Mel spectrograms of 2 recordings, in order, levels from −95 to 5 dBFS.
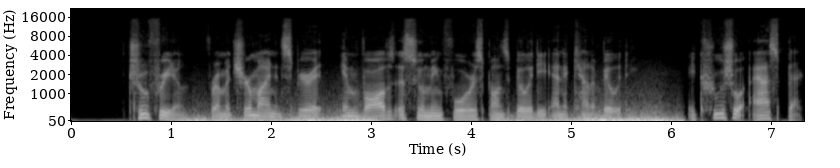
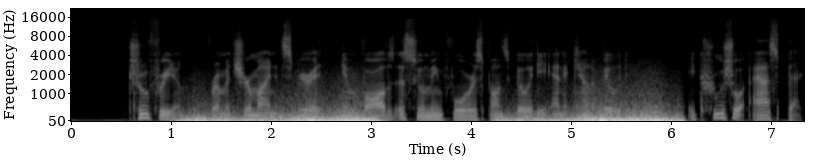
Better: first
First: wind noise on the microphone; occasional gusts; from 1 to 3 s and from 4 to 6 s; 10 dB below the speech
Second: wind noise on the microphone; heavy; from 1 to 3 s and from 4 to 6 s; 2 dB above the speech

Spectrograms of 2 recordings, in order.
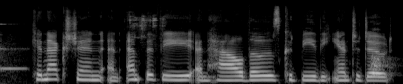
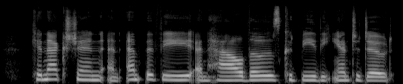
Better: second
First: doorbell; faint; at the start; peak 15 dB below the speech // jangling keys; faint; at 1.5 s; peak 10 dB below the speech // dog barking; very faint; at 3.5 s; peak 9 dB below the speech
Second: none

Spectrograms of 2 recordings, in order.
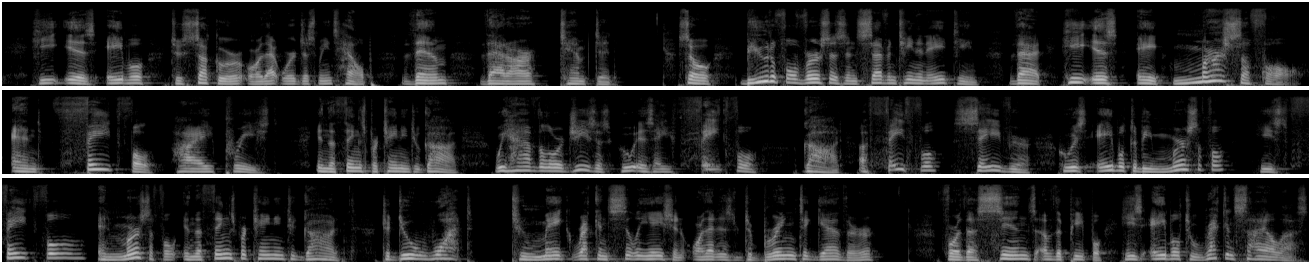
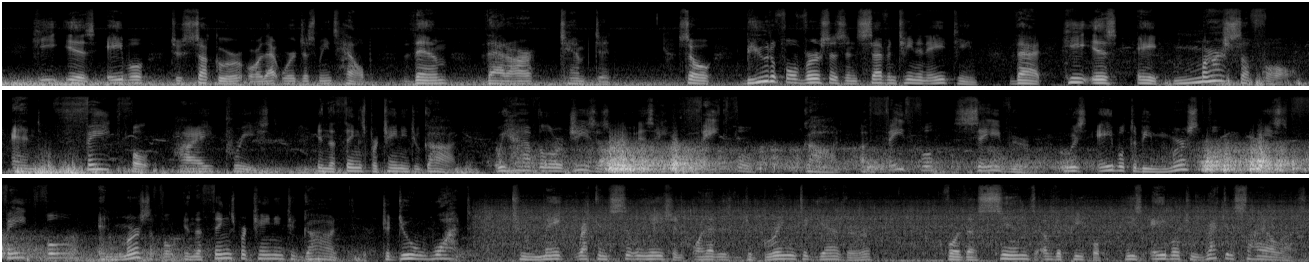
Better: first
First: none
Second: rain or running water; very loud; throughout; 1 dB above the speech

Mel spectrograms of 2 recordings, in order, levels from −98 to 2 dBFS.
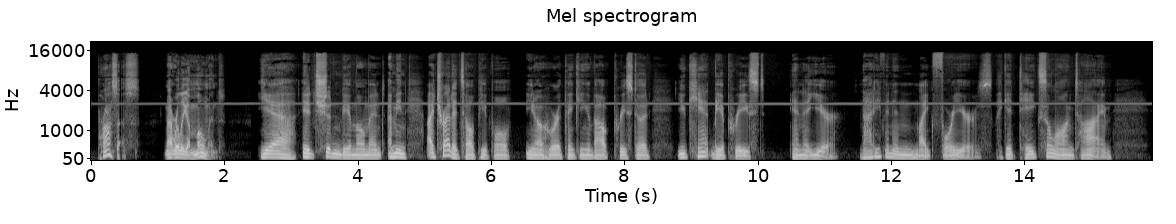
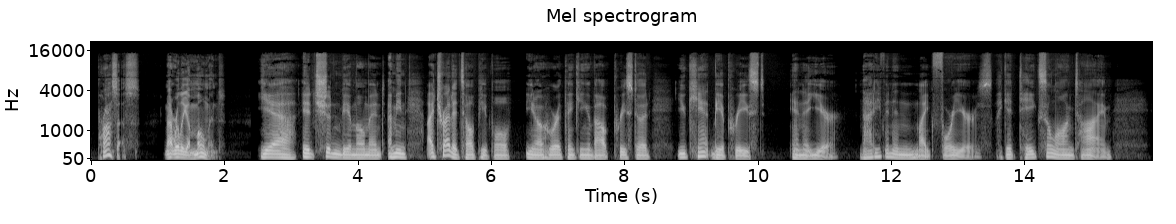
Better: second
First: high-pitched whine; faint; throughout; 2.5 kHz, 25 dB below the speech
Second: none

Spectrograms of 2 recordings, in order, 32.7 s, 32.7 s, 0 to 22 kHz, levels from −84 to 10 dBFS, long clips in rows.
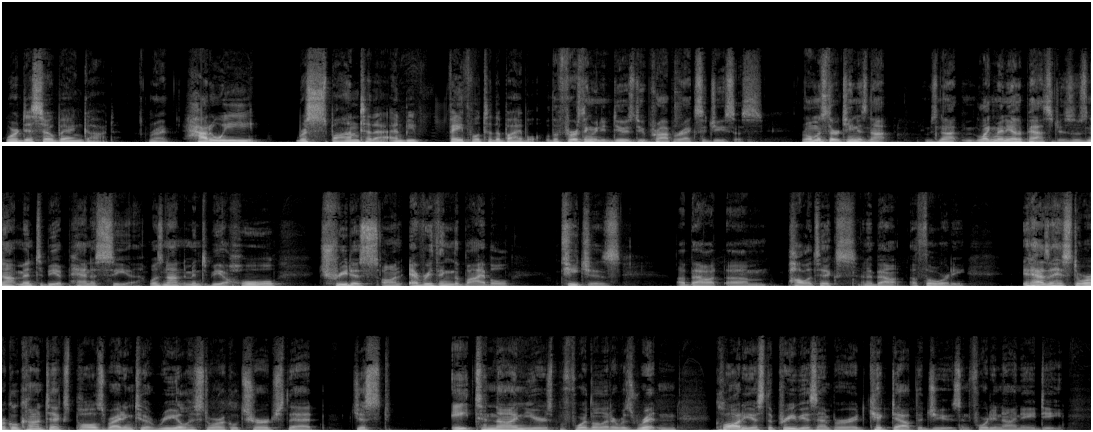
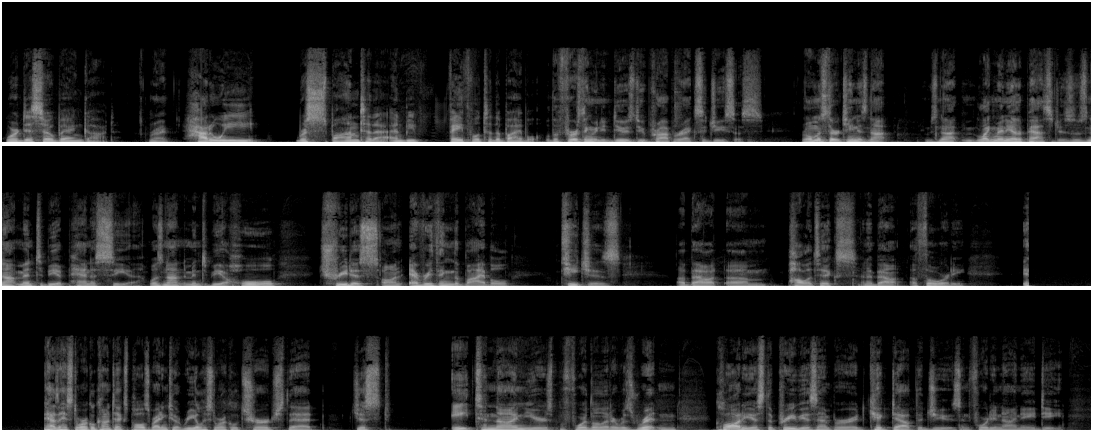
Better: first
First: none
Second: audio freezing; at 21 s for 1 s

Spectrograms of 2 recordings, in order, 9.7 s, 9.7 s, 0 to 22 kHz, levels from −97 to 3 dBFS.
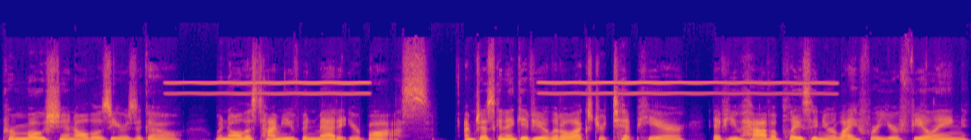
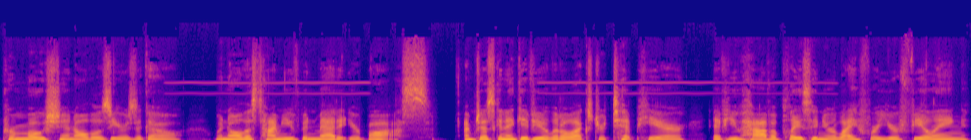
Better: second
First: high-pitched whine; loud; from 1.5 to 3.5 s and from 5.5 to 8.5 s; 9 kHz, 9 dB below the speech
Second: high-pitched whine; faint; from 1.5 to 3.5 s and from 5.5 to 8.5 s; 9 kHz, 30 dB below the speech

